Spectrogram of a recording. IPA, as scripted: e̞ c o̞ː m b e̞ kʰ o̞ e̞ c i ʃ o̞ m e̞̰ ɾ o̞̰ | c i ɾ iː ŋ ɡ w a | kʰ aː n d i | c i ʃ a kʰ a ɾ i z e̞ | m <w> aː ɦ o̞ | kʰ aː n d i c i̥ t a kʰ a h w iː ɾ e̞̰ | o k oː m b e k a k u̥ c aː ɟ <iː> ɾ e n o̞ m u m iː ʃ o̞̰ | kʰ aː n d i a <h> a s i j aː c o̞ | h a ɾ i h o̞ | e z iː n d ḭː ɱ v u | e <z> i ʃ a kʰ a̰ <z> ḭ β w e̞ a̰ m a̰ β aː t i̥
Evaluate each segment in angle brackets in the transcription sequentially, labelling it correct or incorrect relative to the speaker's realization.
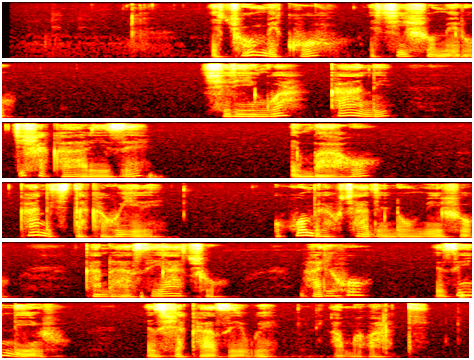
incorrect: b, incorrect: i, correct, correct, correct

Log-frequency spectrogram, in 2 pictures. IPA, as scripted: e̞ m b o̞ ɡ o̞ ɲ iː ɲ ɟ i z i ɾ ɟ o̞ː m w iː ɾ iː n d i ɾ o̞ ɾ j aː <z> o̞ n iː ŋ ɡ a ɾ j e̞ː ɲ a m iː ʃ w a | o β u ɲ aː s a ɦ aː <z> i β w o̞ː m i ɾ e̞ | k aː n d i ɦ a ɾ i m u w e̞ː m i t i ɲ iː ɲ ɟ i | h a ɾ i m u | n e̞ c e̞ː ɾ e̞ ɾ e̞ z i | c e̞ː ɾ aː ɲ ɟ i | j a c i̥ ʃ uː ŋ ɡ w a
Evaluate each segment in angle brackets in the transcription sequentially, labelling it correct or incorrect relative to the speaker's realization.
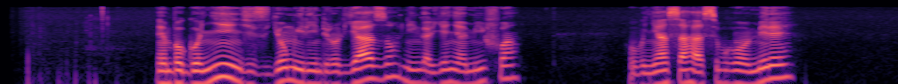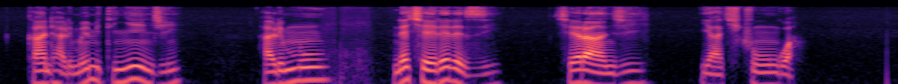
correct, incorrect: s

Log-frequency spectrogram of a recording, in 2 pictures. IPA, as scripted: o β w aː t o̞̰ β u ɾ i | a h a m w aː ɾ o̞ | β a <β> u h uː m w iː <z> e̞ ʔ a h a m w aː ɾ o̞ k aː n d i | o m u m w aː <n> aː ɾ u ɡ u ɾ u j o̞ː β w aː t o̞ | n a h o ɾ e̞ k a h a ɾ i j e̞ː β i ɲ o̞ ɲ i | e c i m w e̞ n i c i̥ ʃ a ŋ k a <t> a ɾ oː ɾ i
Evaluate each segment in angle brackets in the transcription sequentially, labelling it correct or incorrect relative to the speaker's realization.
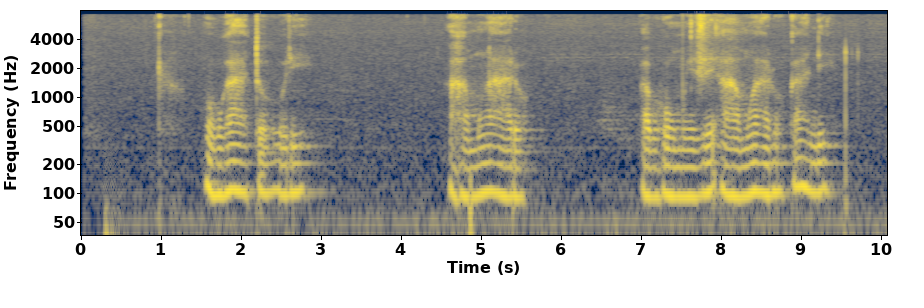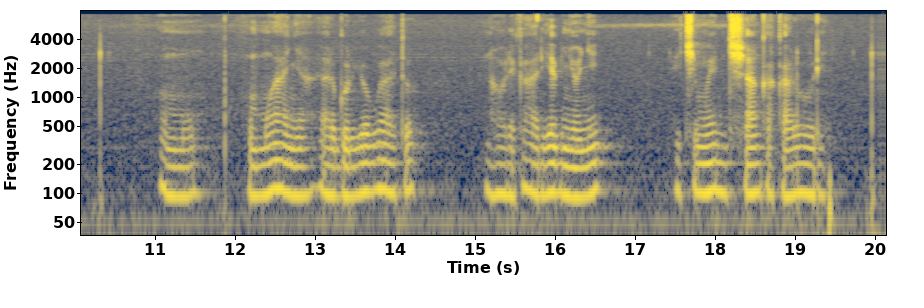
correct, correct, incorrect: ɲ, incorrect: k

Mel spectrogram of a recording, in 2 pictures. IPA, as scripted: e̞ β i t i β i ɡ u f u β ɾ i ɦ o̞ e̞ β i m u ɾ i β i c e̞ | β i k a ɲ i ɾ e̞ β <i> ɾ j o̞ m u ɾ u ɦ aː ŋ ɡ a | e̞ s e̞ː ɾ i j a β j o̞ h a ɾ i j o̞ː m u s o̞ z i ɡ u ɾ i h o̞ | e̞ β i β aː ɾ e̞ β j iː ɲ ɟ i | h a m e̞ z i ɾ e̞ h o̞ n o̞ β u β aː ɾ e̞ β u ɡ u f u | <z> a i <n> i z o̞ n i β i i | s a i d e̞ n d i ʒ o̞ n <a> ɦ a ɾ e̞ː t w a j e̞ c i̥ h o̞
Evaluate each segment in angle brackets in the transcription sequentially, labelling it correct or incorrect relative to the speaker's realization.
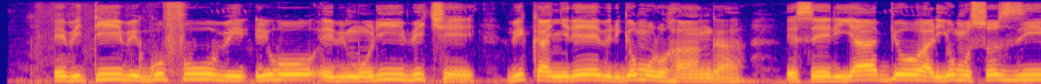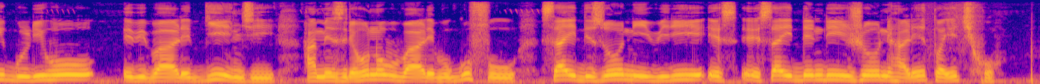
correct, incorrect: s, incorrect: d, incorrect: i

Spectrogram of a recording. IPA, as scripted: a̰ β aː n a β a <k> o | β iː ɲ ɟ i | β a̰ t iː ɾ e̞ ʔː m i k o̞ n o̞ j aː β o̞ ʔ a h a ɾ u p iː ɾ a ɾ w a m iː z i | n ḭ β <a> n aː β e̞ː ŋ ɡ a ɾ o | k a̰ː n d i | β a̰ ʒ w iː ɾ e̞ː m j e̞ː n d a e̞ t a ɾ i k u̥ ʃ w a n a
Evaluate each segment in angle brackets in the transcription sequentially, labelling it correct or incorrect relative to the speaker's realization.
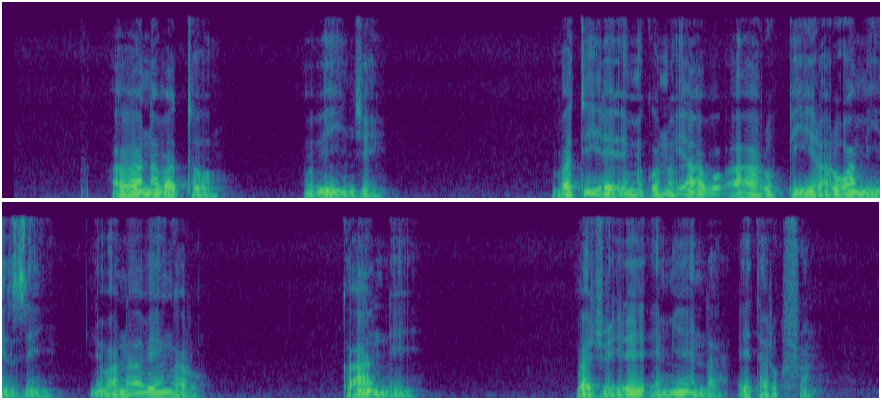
incorrect: t, correct

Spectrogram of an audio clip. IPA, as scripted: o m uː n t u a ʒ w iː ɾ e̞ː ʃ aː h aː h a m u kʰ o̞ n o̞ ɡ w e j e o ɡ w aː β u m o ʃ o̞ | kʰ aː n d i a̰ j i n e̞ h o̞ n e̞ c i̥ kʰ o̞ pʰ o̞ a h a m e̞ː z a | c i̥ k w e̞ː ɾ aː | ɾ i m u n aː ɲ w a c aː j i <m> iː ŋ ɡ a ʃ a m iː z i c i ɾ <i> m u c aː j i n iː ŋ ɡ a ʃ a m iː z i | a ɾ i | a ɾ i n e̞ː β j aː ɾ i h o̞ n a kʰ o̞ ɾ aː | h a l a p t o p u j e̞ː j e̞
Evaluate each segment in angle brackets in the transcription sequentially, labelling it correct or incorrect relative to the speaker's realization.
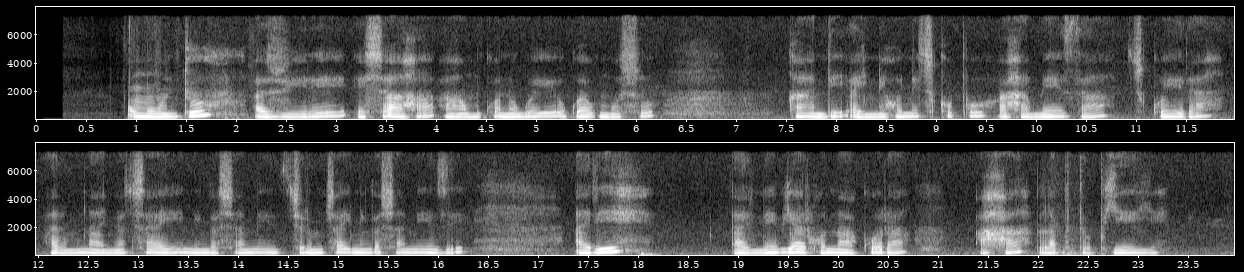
incorrect: n, correct

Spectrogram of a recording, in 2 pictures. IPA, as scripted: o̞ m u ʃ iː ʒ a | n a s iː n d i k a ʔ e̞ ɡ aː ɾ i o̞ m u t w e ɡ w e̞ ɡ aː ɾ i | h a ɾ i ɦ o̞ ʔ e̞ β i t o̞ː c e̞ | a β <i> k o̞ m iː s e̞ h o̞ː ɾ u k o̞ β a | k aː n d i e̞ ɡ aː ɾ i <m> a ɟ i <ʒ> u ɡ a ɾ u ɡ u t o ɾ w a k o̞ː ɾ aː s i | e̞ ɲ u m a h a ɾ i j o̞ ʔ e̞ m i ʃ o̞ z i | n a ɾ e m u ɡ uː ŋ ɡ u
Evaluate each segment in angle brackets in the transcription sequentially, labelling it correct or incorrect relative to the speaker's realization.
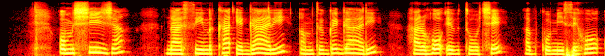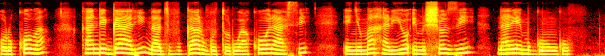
correct, incorrect: n, incorrect: v

